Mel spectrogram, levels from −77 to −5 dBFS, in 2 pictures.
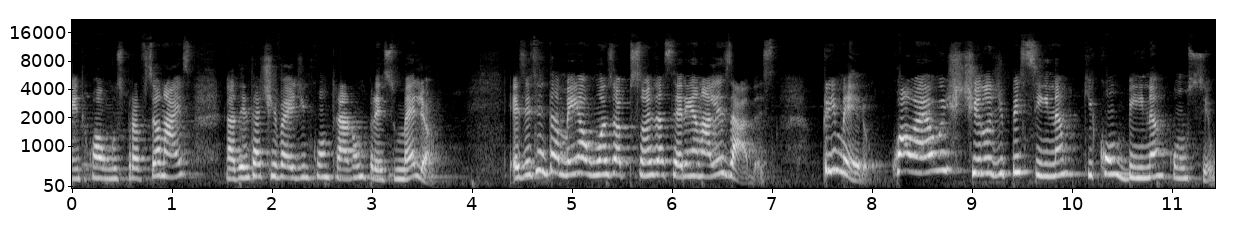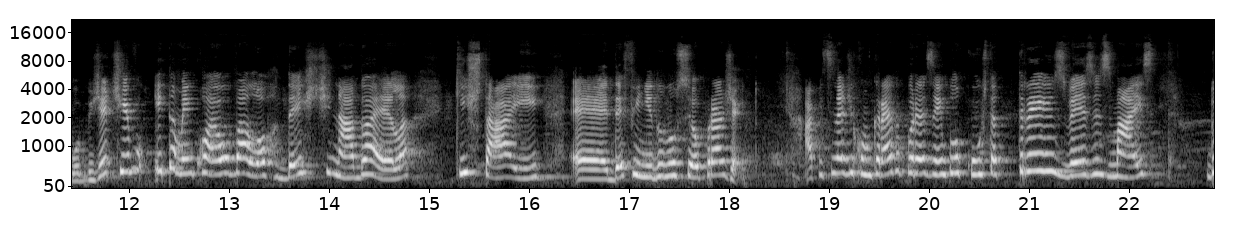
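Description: A DC offset runs through the whole clip: the waveform sits shifted off zero by a constant amount, eating headroom and leaving steady energy at the very bottom of the spectrum. Gain pumping is also present throughout: the gain ducks by around 10 dB under each loud moment, likely because the input gain was set too high and a fast limiter keeps clamping it. At 9.37 to 9.42 s there is a short stall from a late packet: the jitter buffer ran dry, so the last sound was stretched by about 20 ms and then resumed with nothing lost, giving a brief held moment.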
